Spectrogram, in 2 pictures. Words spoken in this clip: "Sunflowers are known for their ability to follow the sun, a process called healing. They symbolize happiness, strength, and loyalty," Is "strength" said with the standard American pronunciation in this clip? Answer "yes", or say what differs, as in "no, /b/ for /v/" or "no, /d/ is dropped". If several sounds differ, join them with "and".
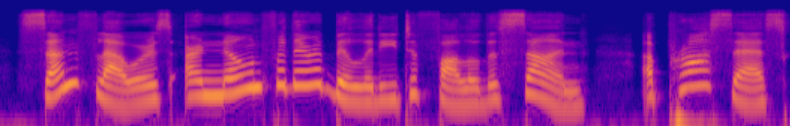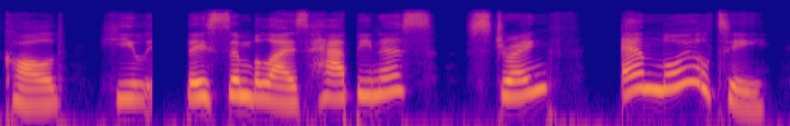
yes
